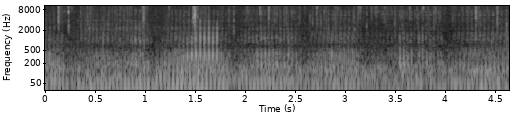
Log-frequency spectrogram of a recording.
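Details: Domestic cat purring in a low, steady rumble, with sharp crackles and pops from a fireplace throughout and a brief louder tonal swell near the middle.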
